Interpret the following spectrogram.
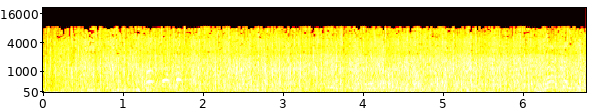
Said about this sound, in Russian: «Ваше святейшество, эти аплодисменты слышны сейчас по всему миру», — заявил Петр Порошенко.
